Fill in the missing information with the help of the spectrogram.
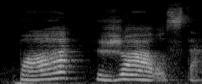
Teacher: letter O sounds like A in this word because it is without emphasis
